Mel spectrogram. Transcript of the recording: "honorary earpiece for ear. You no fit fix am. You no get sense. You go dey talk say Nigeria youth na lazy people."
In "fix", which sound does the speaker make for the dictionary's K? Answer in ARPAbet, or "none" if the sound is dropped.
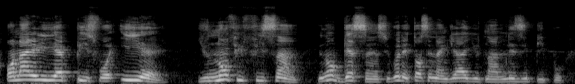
none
